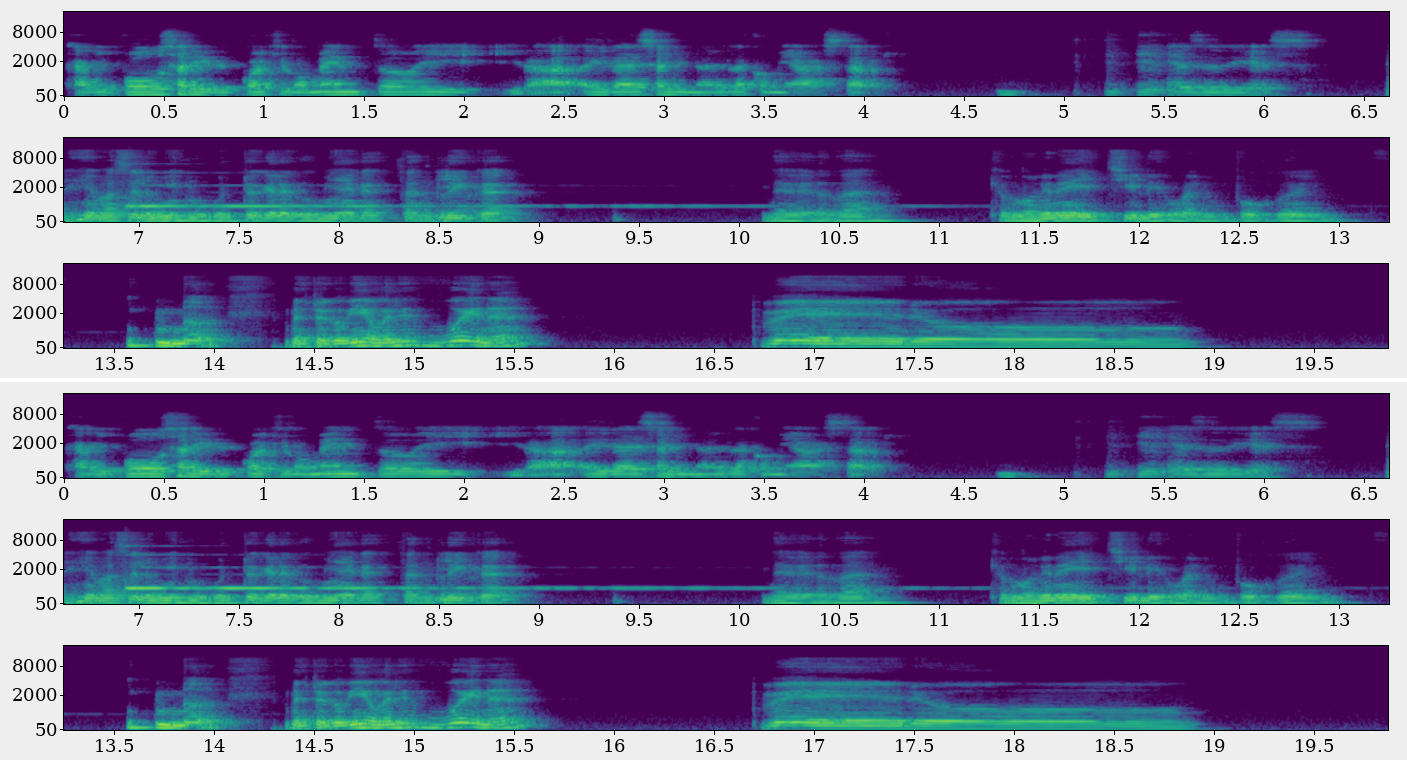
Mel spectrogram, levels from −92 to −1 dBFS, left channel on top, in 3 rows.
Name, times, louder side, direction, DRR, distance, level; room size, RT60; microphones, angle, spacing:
voice 1, 0.0-4.1 4.7-4.8 5.2-6.2 8.5-8.8, equal, 45° left, 3.6 m, -31 dB
voice 2, 6.6-8.9 10.1-10.8 11.3-13.0 13.6-15.7 16.7-18.9, equal, ahead, 0.5 m, -26 dB
sound 1, 6.9-10.9, right 5 dB, 45° right, 3.9 m, -35 dB
15.0 x 6.9 x 2.5 m
head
